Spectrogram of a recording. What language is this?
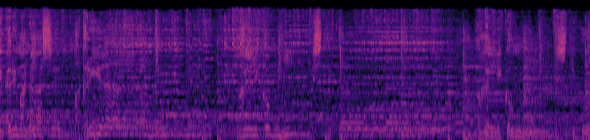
Greek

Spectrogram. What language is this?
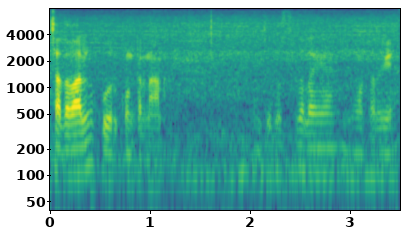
Telugu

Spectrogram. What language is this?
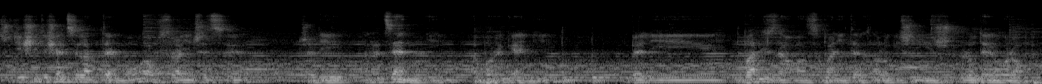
Polish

